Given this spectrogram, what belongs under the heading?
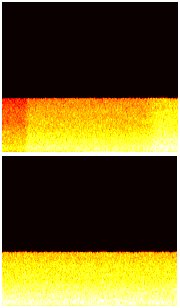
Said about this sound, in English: It's so nice. Krishna is sending rains.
